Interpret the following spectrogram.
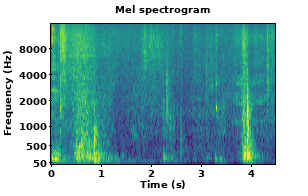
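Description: Knocks and handling noise from people settling at a press-conference table and fiddling with microphones and items on it: a sharp knock at the start and another just before the end, with quieter bumps between.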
